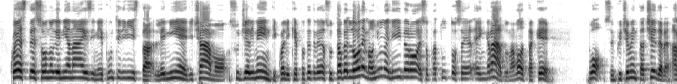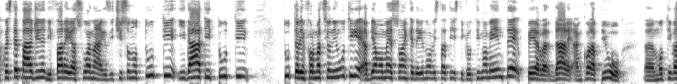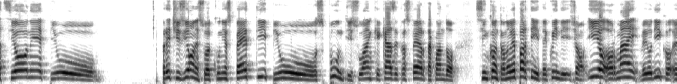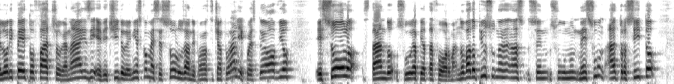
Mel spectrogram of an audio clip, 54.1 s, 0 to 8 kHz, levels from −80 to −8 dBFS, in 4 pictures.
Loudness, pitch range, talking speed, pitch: -19 LUFS, 190-240 Hz, 135 wpm, 215 Hz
